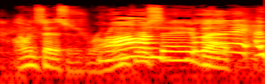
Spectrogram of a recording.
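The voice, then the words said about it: Impression of a friend's voice. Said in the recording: “That's such a good Jared impression.”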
